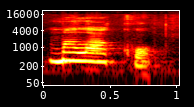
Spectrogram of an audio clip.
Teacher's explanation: Urg'u tushmagan o harfi a ga o'zgaradi rus tilida.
